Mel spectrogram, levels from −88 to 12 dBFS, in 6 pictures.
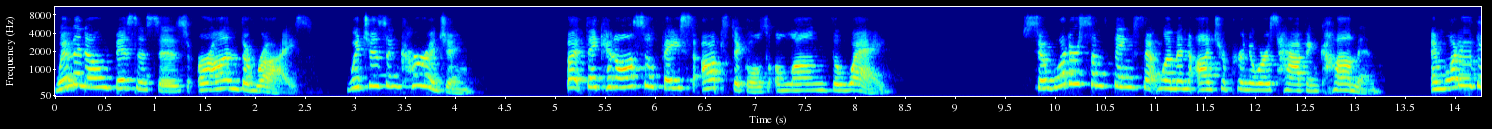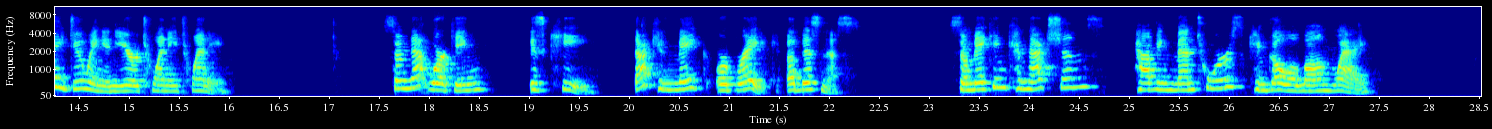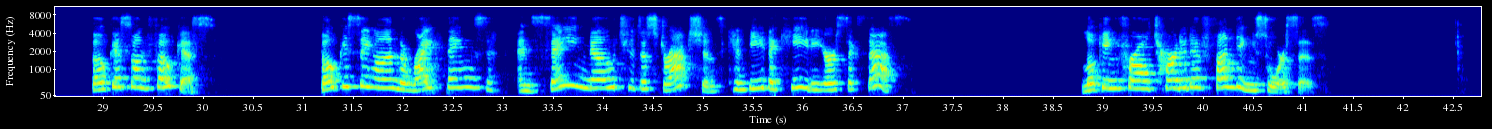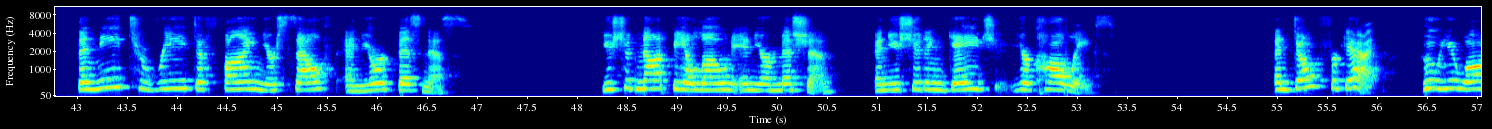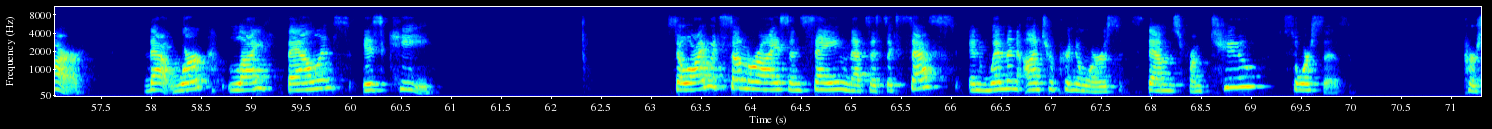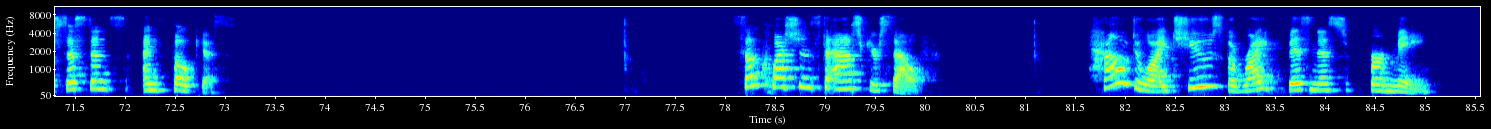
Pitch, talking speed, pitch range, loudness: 260 Hz, 105 wpm, 235-325 Hz, -27 LUFS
